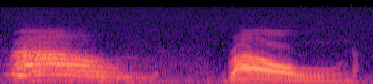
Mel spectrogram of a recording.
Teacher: if you move quickly from the widest to the smallest opening, ow, as in brown.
